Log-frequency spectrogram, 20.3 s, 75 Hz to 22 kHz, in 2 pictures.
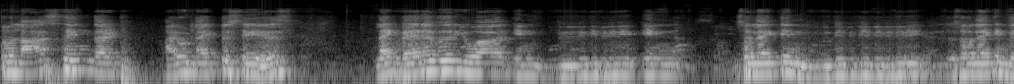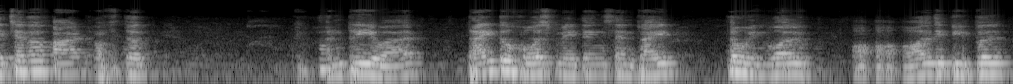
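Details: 20-year-old man who stammers, giving a talk at a national stammering conference; stuttering.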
